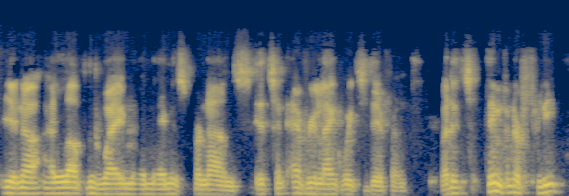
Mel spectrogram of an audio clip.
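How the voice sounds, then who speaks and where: Dutch man guiding slow breathing. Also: fairly low pitch, a bit bright, dull audio. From Netherlands. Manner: friendly, laughs at himself, gives slow breathing cues. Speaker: breathwork and cold exposure coach, webinar speaker. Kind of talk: guided breathing instruction in a webinar. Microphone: video call.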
